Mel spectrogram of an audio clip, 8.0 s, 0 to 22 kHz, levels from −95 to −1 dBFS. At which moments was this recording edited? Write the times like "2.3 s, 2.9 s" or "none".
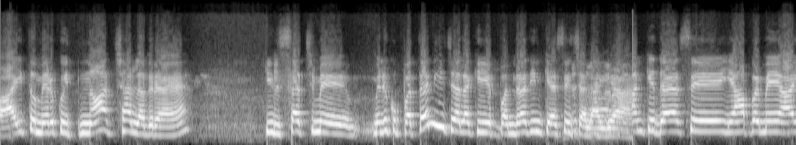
6.3 s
